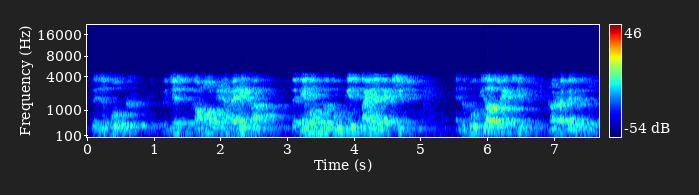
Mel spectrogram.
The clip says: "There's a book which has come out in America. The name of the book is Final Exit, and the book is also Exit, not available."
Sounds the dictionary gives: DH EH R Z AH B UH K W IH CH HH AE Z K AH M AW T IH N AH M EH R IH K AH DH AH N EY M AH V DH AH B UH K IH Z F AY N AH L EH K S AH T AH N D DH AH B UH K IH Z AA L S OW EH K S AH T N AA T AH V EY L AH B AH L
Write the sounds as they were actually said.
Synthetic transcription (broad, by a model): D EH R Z AH B UH K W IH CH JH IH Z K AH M AW T IH N AH M EH R IH K AH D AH N EY M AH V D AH B UH K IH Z P AY L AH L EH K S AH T AH N D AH B UH K IH Z AA L S OW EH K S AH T N AA T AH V EY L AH B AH L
